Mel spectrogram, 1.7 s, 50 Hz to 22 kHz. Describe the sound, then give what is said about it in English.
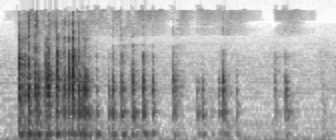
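Dice clatter onto a hard table, a loud rattling burst at first, then several lighter clicks and taps spaced out as they bounce and settle, with no talking; the dice are rolled for a fortitude save and land on 16, a fail. “Oh, the DC is incredibly high on this, and that is a fail. Yeah. 16 on the dice.”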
